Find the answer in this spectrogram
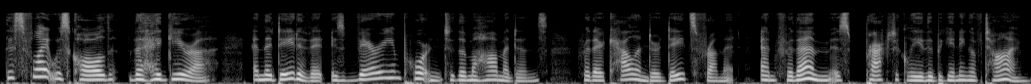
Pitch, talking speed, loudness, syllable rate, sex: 205 Hz, 185 wpm, -18 LUFS, 5.4 syllables/s, female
